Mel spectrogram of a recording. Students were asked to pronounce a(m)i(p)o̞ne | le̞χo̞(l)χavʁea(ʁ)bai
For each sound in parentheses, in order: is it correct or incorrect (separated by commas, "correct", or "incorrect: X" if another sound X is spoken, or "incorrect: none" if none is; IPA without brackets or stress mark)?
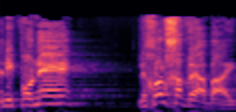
incorrect: n, correct, correct, incorrect: none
